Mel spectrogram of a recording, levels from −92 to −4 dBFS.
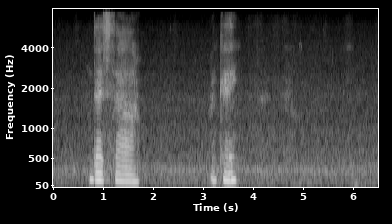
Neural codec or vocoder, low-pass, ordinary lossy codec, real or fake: vocoder, 44.1 kHz, 80 mel bands, Vocos; 7.2 kHz; none; fake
